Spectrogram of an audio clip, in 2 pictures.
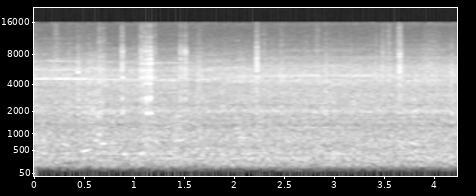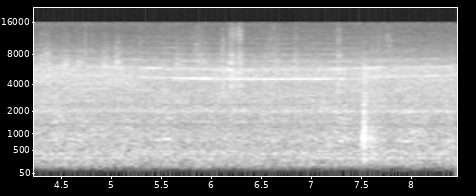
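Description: Steady engine and airflow noise inside the cabin of a Boeing 737-700 with CFM56-7B turbofans on final approach, with a faint high whine over it. A single sharp click near the end.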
